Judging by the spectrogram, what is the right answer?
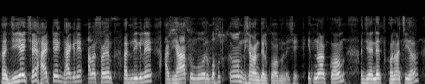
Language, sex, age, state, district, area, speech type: Maithili, male, 60+, Bihar, Purnia, rural, spontaneous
